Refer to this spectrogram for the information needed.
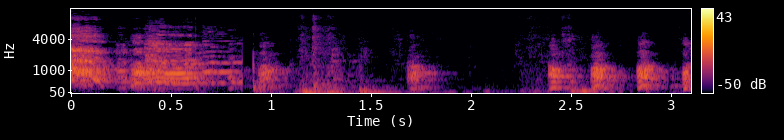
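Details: Roosters and hens: a loud, harsh crow opens, then short clucks follow at irregular intervals against low rumbling background noise.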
